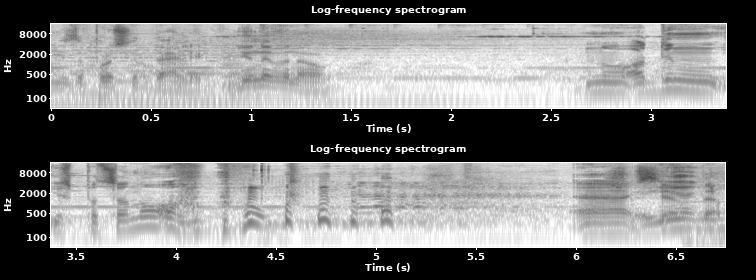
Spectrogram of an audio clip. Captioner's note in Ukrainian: сміх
